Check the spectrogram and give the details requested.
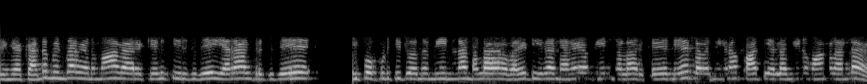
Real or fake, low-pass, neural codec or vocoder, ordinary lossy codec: fake; 3.6 kHz; vocoder, 44.1 kHz, 128 mel bands, Pupu-Vocoder; none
